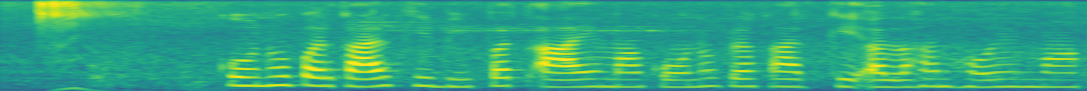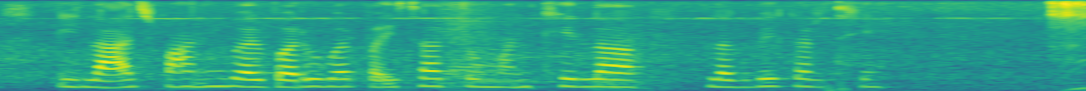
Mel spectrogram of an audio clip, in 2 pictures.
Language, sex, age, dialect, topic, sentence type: Chhattisgarhi, male, 60-100, Central, banking, statement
